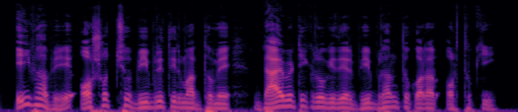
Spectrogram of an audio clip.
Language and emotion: Bengali, neutral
